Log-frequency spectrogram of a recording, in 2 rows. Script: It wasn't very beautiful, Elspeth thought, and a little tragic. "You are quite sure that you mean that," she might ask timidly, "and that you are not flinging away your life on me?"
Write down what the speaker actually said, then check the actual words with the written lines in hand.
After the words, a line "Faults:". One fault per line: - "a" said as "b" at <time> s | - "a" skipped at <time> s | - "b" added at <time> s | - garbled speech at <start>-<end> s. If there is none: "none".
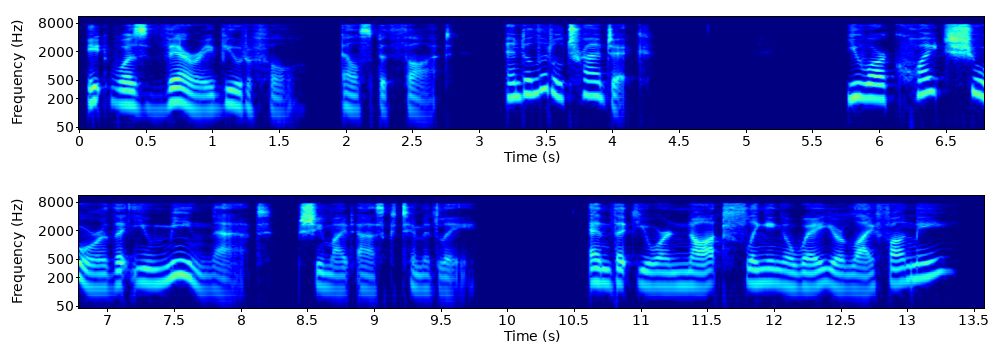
It was very beautiful, Elspeth thought, and a little tragic. "You are quite sure that you mean that," she might ask timidly, "and that you are not flinging away your life on me?"
Faults:
- "wasn't" said as "was" at 0.2 s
